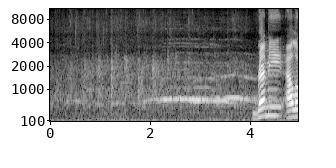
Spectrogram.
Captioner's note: audience claps and cheers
